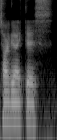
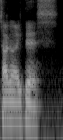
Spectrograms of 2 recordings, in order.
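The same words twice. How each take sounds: First: The pitch stays level at the end. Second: The pitch falls at the end. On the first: The speaker sounds neither seeking nor commanding. "neutral is just talking like this" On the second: The speaker sounds certain and authoritative. "Breaking is talking like this"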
